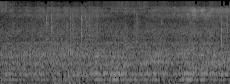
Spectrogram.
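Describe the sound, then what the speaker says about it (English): Flies buzz steadily through a room in a horror video game, a continuous droning hum with no breaks, fairly quiet and alone. "She absolutely loves the sound of the buzzing flies."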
